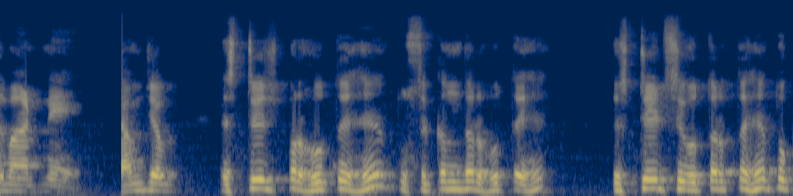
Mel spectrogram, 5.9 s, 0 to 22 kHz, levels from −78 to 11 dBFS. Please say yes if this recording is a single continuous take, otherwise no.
no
